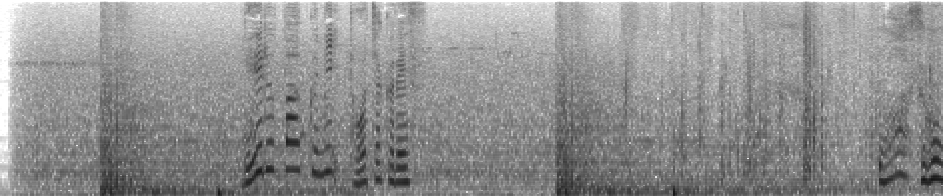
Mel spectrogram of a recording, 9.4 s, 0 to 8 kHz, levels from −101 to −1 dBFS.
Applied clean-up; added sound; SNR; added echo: none; Fireworks; 5 dB; none.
